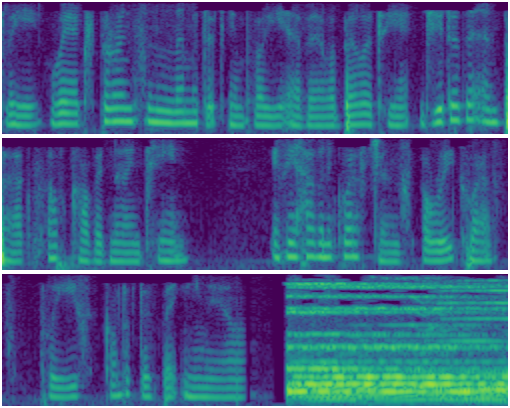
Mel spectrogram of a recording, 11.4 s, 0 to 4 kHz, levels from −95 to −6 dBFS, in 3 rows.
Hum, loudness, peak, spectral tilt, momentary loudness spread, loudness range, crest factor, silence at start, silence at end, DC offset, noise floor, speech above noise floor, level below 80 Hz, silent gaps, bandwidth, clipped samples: none; -29 LUFS; -10 dBFS; -4.5 dB/octave; 21 LU; 14 LU; 22 dB; 0.05 s; 0 s; under 0.1%; -68 dBFS; 38 dB; -60 dBFS; none; 4 kHz; under 0.1%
